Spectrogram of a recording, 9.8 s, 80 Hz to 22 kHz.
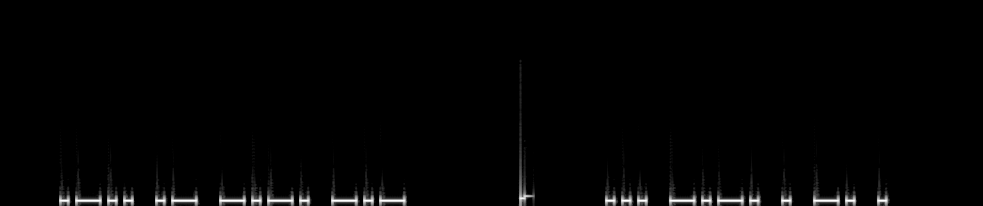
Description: Morse code, heard as a keyed tone, about 15 wpm, 700 Hz. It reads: LACK SCENE
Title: Sentences from Top 1100 Words - New Word Drill Alt - 15wpm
